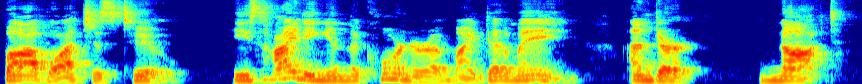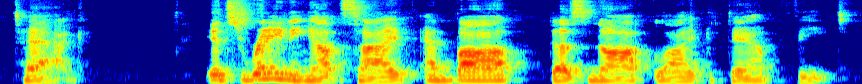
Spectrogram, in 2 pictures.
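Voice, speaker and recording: Slow, low-voiced woman reading a story. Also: bright, forceful tone. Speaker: storyteller reading a children's novel aloud. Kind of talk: scripted storybook narration.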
